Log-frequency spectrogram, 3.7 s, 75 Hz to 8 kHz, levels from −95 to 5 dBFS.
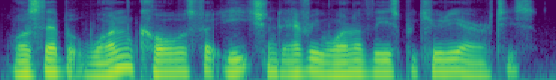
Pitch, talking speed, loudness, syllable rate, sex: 115 Hz, 210 wpm, -18 LUFS, 6.8 syllables/s, male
